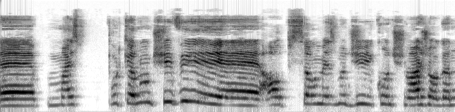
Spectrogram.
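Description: Her pitch is high for a woman, and her intonation stays fairly even. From Brazil, São Paulo state interior (Aguaí/Campinas). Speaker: professional football goalkeeper. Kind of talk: casual interview. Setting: Instagram live video stream.

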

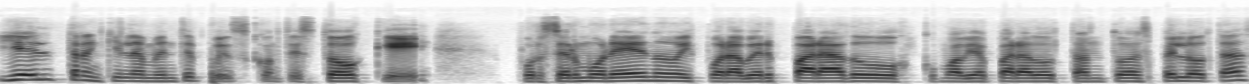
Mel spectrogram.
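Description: Keeping his intonation fairly even, a man with a fairly high voice talks at a moderate tempo. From Mexico. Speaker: sports enthusiast and researcher of racism. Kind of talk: interview testimony. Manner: hesitant, many fillers.

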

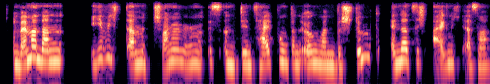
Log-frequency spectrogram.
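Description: With a fairly high pitch and ordinary pitch variation, a woman talks at a moderate pace in a somewhat breathy voice, recorded with a dry, close sound and no echo. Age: 30s. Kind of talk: casual chat.

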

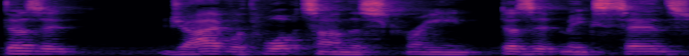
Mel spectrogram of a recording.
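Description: A man's normal speaking voice with an American accent, medium in pitch, at a fairly quick pace. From Minnesota, US Midwest. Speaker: air force colonel. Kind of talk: interview.

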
